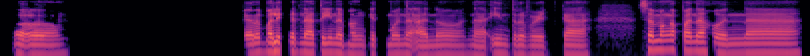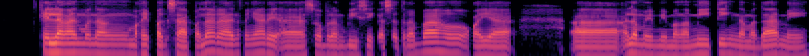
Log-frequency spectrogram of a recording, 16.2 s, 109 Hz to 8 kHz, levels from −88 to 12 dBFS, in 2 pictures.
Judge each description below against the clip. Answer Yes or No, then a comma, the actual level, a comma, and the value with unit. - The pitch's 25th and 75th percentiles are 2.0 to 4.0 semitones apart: Yes, average, 2.8 semitones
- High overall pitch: No, low, 130 Hz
